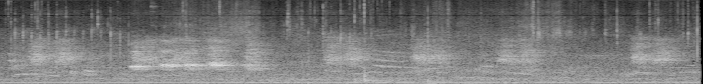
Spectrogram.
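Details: A Chihuahua gives short, sharp yapping barks in clusters roughly every second or two. A constant low hum runs underneath.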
